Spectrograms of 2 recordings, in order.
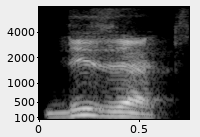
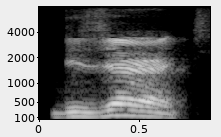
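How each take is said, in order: First: Desert as DEZ-ert, falling away; stress on first syllable. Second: Dessert with ZERT loud and falling; stress on second syllable. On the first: Teacher giving the noun, desert stressed on DEZ. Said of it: "So that's a noun". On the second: Teacher showing the verb, dessert stressed on ZERT. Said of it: "stress that you could have". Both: Shown as a demonstration.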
